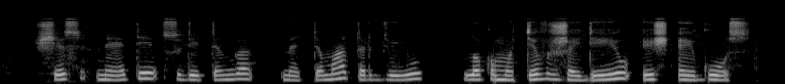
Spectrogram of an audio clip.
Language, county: Lithuanian, Marijampolė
